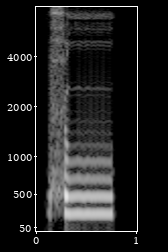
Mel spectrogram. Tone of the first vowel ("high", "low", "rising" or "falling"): high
